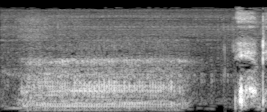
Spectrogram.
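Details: One long, rough, rattling sleep breath followed by a brief snort from a sleeping person; a single snore.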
